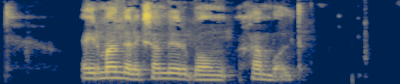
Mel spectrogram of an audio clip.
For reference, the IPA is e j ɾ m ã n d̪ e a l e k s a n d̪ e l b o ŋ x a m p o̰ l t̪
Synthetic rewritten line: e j ɾ m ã n d̪ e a l e k s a n d̪ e ɾ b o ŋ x a m b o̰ l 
